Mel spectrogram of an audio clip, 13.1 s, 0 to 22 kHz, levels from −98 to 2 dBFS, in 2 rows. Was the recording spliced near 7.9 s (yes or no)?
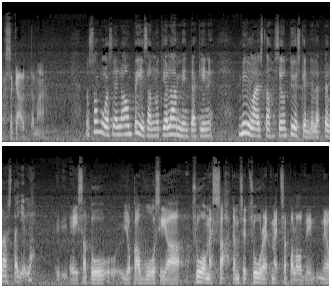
yes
